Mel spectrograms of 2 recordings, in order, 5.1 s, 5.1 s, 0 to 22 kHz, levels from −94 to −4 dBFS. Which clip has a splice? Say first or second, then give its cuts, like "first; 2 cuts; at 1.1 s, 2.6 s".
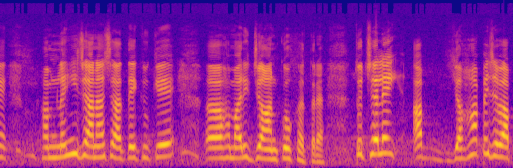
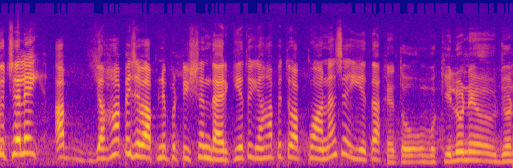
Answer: second; 1 cut; at 3.9 s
